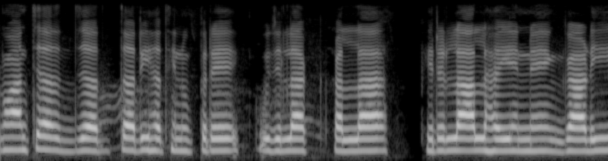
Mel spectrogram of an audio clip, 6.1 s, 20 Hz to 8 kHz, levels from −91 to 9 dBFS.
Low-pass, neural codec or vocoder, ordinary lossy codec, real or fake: 7.2 kHz; none; none; real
